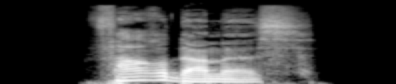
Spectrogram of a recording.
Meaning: genitive singular of Fahrdamm
- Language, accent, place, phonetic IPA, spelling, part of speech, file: German, Germany, Berlin, [ˈfaːɐ̯ˌdaməs], Fahrdammes, noun, De-Fahrdammes.ogg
